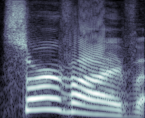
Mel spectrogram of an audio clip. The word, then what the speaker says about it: survive: 보실 수가 있을 거예요 포인트는 강세 강세가 뒤에 있다는 거 잊지 말아 주세요 survive입니다 survive 아니에요 survive 강세 아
